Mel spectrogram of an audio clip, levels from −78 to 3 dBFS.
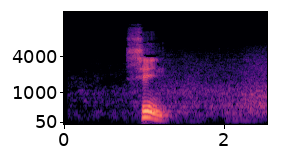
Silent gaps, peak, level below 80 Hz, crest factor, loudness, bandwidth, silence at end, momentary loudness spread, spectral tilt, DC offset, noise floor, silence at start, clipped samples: none; -4 dBFS; -64 dBFS; 20 dB; -21 LUFS; 10.5 kHz; 0 s; 27 LU; -5 dB/octave; under 0.1%; -56 dBFS; 0.8 s; under 0.1%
